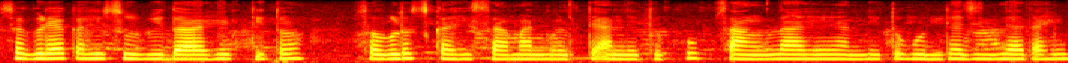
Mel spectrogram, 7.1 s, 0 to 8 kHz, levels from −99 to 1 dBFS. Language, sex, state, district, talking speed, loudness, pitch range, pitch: Marathi, female, Maharashtra, Gondia, 160 wpm, -19 LUFS, 210-225 Hz, 215 Hz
